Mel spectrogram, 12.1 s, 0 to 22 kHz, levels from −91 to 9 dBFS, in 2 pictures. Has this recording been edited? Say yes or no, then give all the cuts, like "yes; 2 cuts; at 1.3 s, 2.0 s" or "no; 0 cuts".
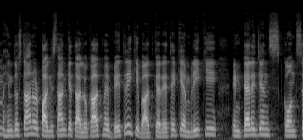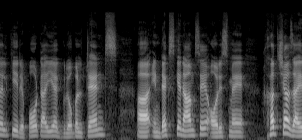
no; 0 cuts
